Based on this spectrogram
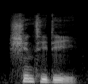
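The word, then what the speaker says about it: Xintiandi: your first night out zinty Andy pronounced shinti d an area known for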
